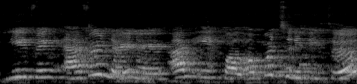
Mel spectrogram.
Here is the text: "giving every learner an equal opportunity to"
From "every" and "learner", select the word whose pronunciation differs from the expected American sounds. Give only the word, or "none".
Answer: every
